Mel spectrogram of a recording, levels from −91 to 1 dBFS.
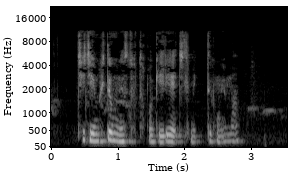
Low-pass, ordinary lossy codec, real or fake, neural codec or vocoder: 10.8 kHz; MP3, 48 kbps; real; none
